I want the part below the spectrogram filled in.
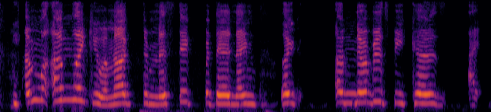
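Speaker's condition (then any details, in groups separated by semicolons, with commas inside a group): Cerebral palsy; stress affects whole body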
